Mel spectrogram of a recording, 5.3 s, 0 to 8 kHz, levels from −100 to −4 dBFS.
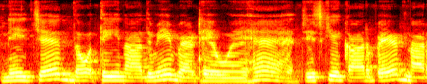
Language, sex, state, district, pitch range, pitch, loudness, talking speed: Hindi, female, Rajasthan, Jaipur, 125-150 Hz, 135 Hz, -12 LUFS, 110 wpm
